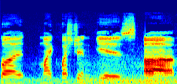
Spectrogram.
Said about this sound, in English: So, apologies for any background noise. I'm also driving.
